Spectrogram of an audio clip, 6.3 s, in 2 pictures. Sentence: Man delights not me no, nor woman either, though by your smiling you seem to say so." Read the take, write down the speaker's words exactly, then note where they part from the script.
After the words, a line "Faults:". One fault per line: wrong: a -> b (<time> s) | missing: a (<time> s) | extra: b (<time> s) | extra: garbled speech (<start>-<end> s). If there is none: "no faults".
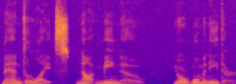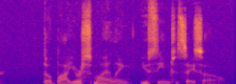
Man delights not me no, nor woman either, though by your smiling you seem to say so."
Faults:
no faults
